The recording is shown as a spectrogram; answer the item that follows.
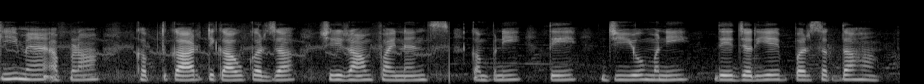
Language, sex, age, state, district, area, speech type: Punjabi, female, 18-30, Punjab, Shaheed Bhagat Singh Nagar, rural, read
